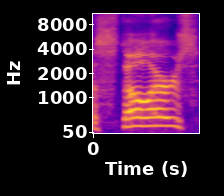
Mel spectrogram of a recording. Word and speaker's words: Steelers: Baby, it's the Stillers. You need to know how to pronounce the name in Western Pennsylvania.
